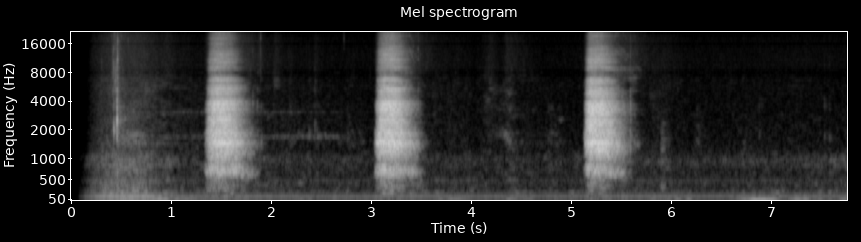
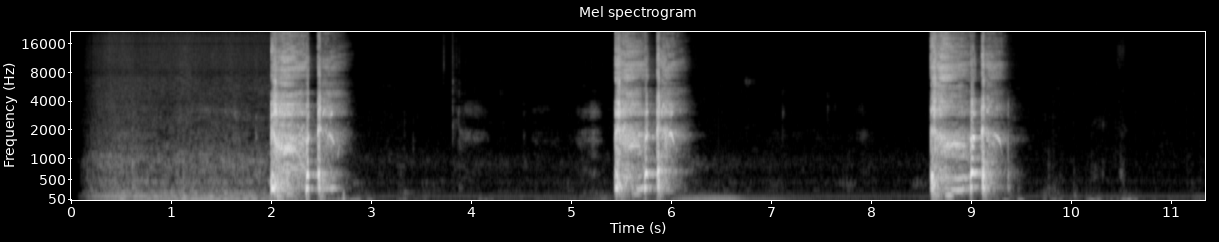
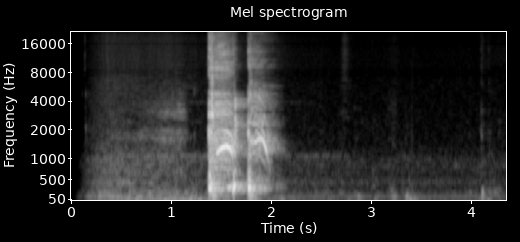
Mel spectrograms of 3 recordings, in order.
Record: {"exhalation_length": "7.8 s", "exhalation_amplitude": 31673, "exhalation_signal_mean_std_ratio": 0.3, "three_cough_length": "11.3 s", "three_cough_amplitude": 32768, "three_cough_signal_mean_std_ratio": 0.3, "cough_length": "4.4 s", "cough_amplitude": 30689, "cough_signal_mean_std_ratio": 0.3, "survey_phase": "alpha (2021-03-01 to 2021-08-12)", "age": "18-44", "gender": "Female", "wearing_mask": "No", "symptom_headache": true, "smoker_status": "Ex-smoker", "respiratory_condition_asthma": false, "respiratory_condition_other": false, "recruitment_source": "Test and Trace", "submission_delay": "2 days", "covid_test_result": "Positive", "covid_test_method": "RT-qPCR", "covid_ct_value": 28.4, "covid_ct_gene": "ORF1ab gene"}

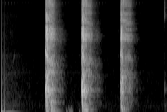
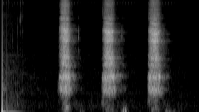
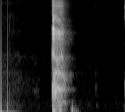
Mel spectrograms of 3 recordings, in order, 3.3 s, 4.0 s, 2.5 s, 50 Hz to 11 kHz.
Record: {"three_cough_length": "3.3 s", "three_cough_amplitude": 13652, "three_cough_signal_mean_std_ratio": 0.3, "exhalation_length": "4.0 s", "exhalation_amplitude": 2731, "exhalation_signal_mean_std_ratio": 0.39, "cough_length": "2.5 s", "cough_amplitude": 13569, "cough_signal_mean_std_ratio": 0.26, "survey_phase": "beta (2021-08-13 to 2022-03-07)", "age": "45-64", "gender": "Female", "wearing_mask": "No", "symptom_none": true, "smoker_status": "Never smoked", "respiratory_condition_asthma": false, "respiratory_condition_other": false, "recruitment_source": "REACT", "submission_delay": "2 days", "covid_test_result": "Negative", "covid_test_method": "RT-qPCR"}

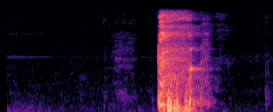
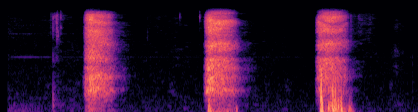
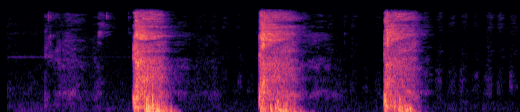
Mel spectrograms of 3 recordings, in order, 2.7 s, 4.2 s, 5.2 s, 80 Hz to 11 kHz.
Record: {"cough_length": "2.7 s", "cough_amplitude": 23390, "cough_signal_mean_std_ratio": 0.28, "exhalation_length": "4.2 s", "exhalation_amplitude": 24019, "exhalation_signal_mean_std_ratio": 0.35, "three_cough_length": "5.2 s", "three_cough_amplitude": 21922, "three_cough_signal_mean_std_ratio": 0.34, "survey_phase": "beta (2021-08-13 to 2022-03-07)", "age": "18-44", "gender": "Female", "wearing_mask": "No", "symptom_runny_or_blocked_nose": true, "smoker_status": "Never smoked", "respiratory_condition_asthma": false, "respiratory_condition_other": false, "recruitment_source": "REACT", "submission_delay": "1 day", "covid_test_result": "Negative", "covid_test_method": "RT-qPCR", "covid_ct_value": 38.4, "covid_ct_gene": "N gene", "influenza_a_test_result": "Negative", "influenza_b_test_result": "Negative"}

